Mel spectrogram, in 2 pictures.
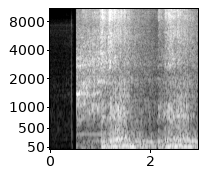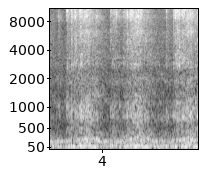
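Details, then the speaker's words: Rebuilt supercharged alcohol big-block Chevy in a truck running on a chassis dyno after teardown and rebuild: lights off and runs loud and lumpy, with a deep rumble and blower whine. Normal, healthy race-engine running. "so I'll insert a clip of this motor on the dyno at Steve Morris's on the chassis Dyno in the truck so that way you guys can hear what this thing sounds like"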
